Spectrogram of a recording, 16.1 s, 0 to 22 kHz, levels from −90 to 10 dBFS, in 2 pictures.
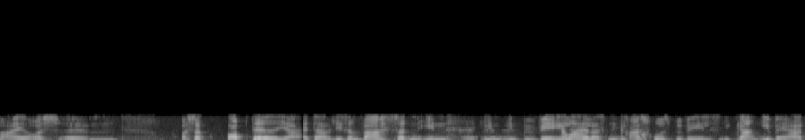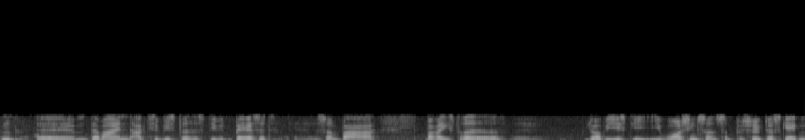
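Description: At 0.86 s there is packet loss with pitch repetition. About 40 ms of audio is missing, which fits two lost packets. The receiver fills the gap by repeating the last pitch period, so the sound briefly holds with a buzzy edge.

From 1.18 to 1.64 s, a faint delayed copy of the speech returns about 417 ms late. This is echo leak. The likely cause is a loudspeaker on the far side whose echo canceller let part of the pickup through. Short scraps recur at 2.45 and 3.92 s.

At 2.98 s, a 60 ms loss gets the same pitch repetition. It is a little longer.

From 4.57 to 5.04 s and from 5.61 to 6.61 s, speech is suppressed in double talk. Both sides talk at once. The canceller likely mistakes this talker for echo and turns it down, by about 15 dB and then about 20 dB, so the voice dips.

The echo leak returns from 8.21 to 8.42 s, louder but still well below the speech. It comes back once more, very faint, from 12.24 to 12.32 s.

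Throughout, the G.711 telephone coding limits the band to below 4 kHz.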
